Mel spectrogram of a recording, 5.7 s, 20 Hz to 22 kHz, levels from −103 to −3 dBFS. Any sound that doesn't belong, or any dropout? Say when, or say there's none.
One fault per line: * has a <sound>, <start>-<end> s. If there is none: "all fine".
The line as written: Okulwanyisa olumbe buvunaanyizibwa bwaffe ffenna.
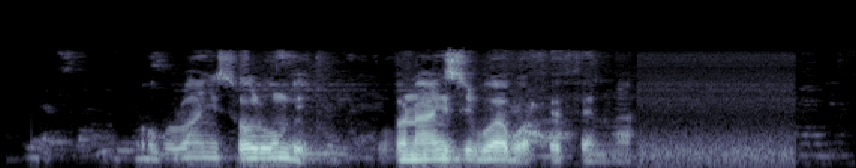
all fine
